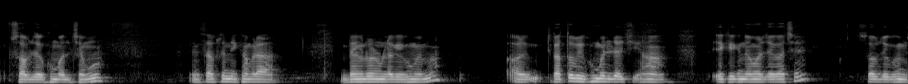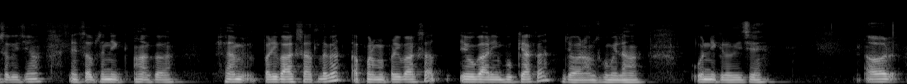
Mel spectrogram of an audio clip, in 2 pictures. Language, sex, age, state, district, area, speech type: Maithili, male, 18-30, Bihar, Darbhanga, rural, spontaneous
